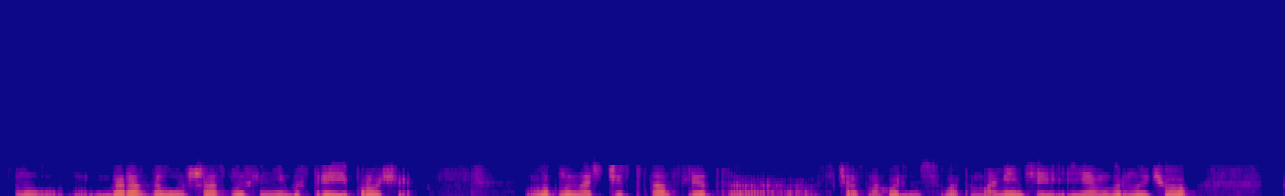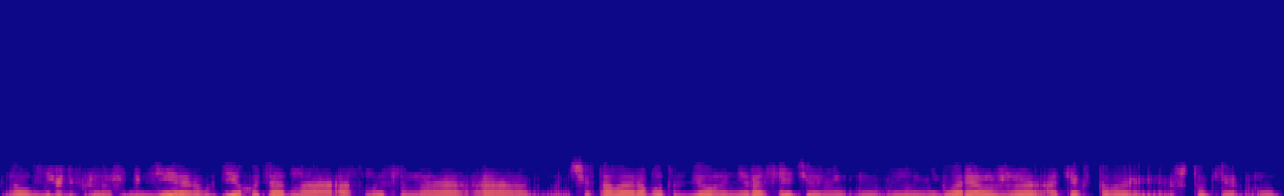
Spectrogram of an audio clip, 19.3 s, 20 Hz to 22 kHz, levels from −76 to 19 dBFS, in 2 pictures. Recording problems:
phone-call audio; poor line; nothing above 3.5 kHz

